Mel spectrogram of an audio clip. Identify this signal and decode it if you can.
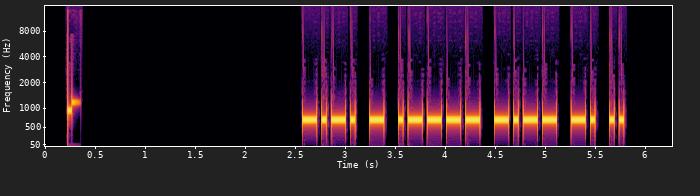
Morse code, heard as a keyed tone, about 25 wpm, 700 Hz. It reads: CT1YNI
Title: DXCC-100 Call Signs - 6 Characters - Repeated 2x - 25wpm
